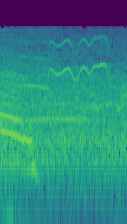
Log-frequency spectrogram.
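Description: A home crowd in a Madden football video game cheers after a referee's call, a sustained roar of voices with whistles and whoops rising above it, while a commentator talks over the start.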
